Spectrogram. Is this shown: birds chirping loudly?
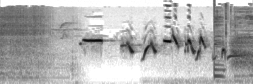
yes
